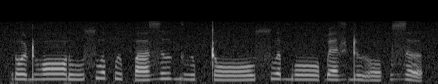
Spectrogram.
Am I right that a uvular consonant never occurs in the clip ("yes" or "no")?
yes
